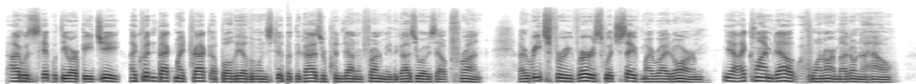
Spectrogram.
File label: plosives repair; AUDIO ENGINEERING AUDIO REPAIR; EQ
